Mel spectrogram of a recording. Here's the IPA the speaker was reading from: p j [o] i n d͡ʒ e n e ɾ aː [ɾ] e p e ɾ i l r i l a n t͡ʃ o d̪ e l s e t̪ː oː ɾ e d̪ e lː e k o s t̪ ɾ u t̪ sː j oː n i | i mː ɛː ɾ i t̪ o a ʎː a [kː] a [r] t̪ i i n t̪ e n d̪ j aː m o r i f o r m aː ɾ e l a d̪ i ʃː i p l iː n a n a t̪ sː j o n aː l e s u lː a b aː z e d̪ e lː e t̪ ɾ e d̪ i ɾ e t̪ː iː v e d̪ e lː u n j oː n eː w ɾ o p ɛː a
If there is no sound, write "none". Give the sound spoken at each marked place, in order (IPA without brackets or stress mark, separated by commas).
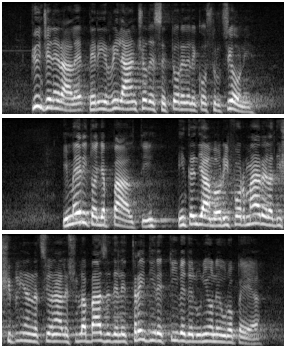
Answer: u, l, pː, l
